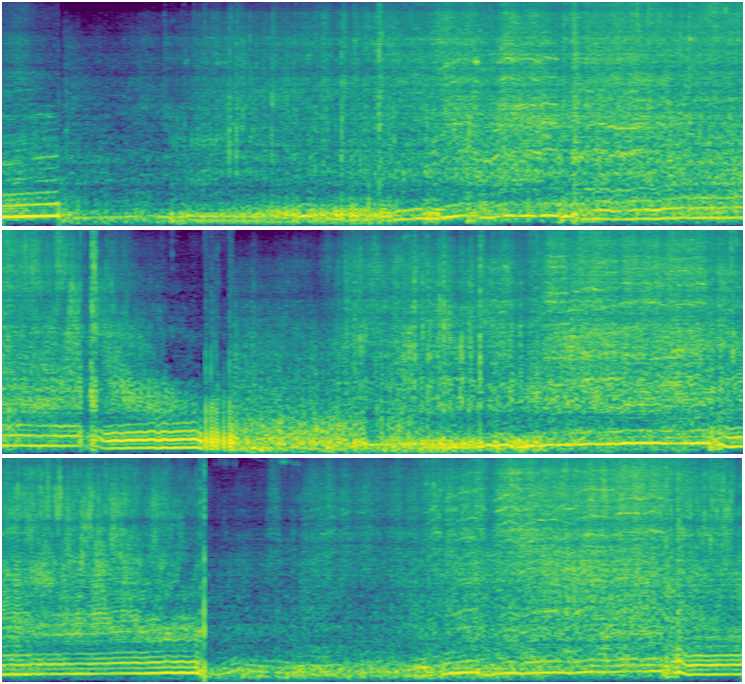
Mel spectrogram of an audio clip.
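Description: Rally cars at full throttle on a gravel stage, engines revving hard with the pitch climbing and dropping at each gear change, over the hiss of tyres throwing gravel. The sound jumps abruptly three times as one car's pass gives way to the next.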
